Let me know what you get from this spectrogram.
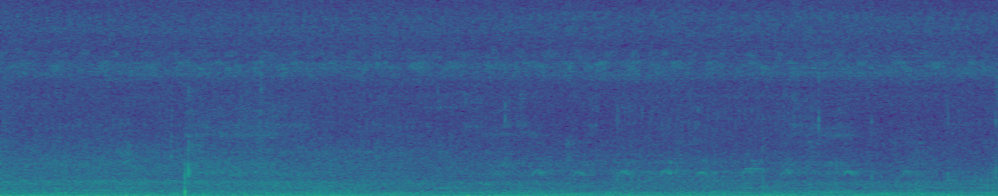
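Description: A bird calling in the distance, a run of short repeated calls starting about halfway through, over a steady low outdoor rumble.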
